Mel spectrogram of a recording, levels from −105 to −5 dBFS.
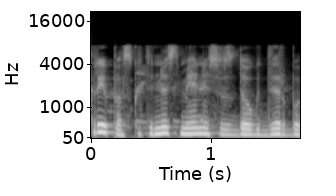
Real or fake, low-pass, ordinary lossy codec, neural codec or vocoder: real; 7.2 kHz; AAC, 64 kbps; none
